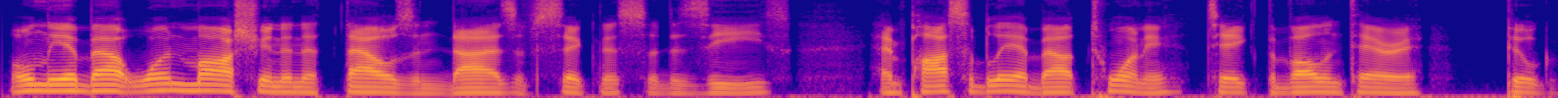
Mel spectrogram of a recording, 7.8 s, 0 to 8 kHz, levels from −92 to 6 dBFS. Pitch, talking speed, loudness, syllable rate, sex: 120 Hz, 155 wpm, -19 LUFS, 5.6 syllables/s, male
